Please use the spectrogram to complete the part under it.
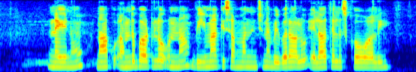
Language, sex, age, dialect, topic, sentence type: Telugu, female, 36-40, Telangana, banking, question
